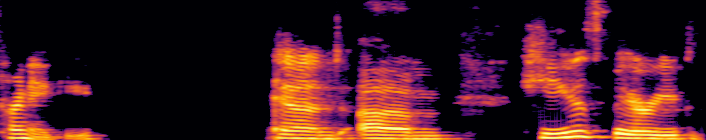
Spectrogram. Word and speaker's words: Carnegie: Carnegie buried there and people are people say carnegy Hall but it was actually according to the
